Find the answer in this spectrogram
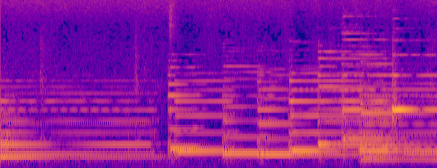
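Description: Grand piano played solo: a chord struck at the start rings and fades, then about a second and a half in the playing grows louder with a run of quick, changing notes.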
